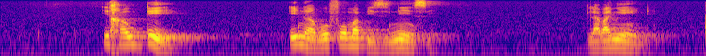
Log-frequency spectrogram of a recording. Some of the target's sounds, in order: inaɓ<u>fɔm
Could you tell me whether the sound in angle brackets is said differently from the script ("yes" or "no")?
yes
